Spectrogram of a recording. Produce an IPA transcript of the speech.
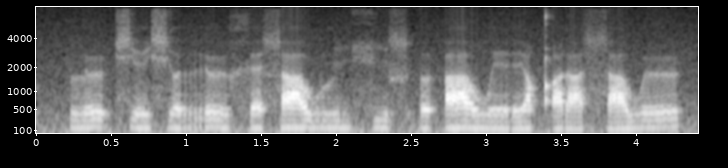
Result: l ø ʔ ɕ e ɕ ə r ø x ɛ ɬ a w l i x i ɬ ʔ ə ʔ a w e ɾ e qʼ ɛ ɾ a ɬ a w ø

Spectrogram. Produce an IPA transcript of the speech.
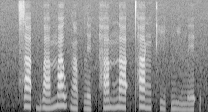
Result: t͡s a˦ ʔ b w a˧ m a˦ w ɡ ã˨ p̚ l e˨ k̚ h a˦ m n̪ a˦ ʔ t̪ʰ a˥˧ ŋ kʰ i˨ t̚ m i˨˩ m e˨ ʔ

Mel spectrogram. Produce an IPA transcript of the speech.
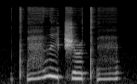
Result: tʼ æ̤ ð i t͡ʃ ə˞ tʼ ɛ̤

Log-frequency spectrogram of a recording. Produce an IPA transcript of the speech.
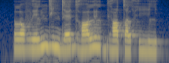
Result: l ɔ v e l n d i n d ɛ dʱ ɒ l ɨ l ɡʱ ɛ tˤ i l h i l

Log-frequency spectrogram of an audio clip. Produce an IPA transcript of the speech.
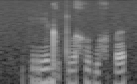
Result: p r i ɖ ṵ tʷ ʌ x u ɠ u x p ə

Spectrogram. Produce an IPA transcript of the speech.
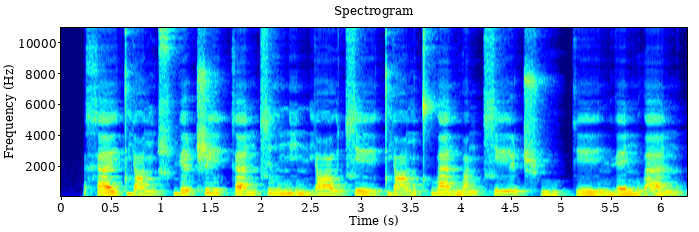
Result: x a˧˥ ɪ̯ t̪ j ɑ˨˩ ŋ t͡ɕʰ ɥ ɛ˥˧ ʈ͡ʂ e˥˩ ɪ̯ k a˧˥ n t͡s ɹ̩˥˧ n̪ i˥˩ n̪ j ɑ˧˥ ʊ̯ t͡s e˥˩ ɪ̯ t̪ j ɑ˧˥ ŋ t̪ʰ w ä˥˩ n̪ w ɑ˩ ŋ t͡s e˥ ɪ̯ ʈ͡ʂʰ u˨˩ k e˥˩ ɪ̯ n̪ ɥ ɛ˧˥ n w a˥˩ n

